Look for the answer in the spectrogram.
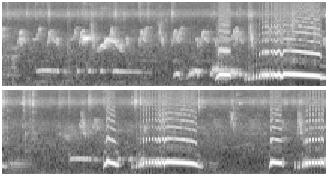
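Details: Turtle dove singing vigorously, used to stimulate local doves to sing: a short clipped note followed by a long, low, steady rolling coo, repeated, with thin chirps and twitters of other small birds higher above.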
